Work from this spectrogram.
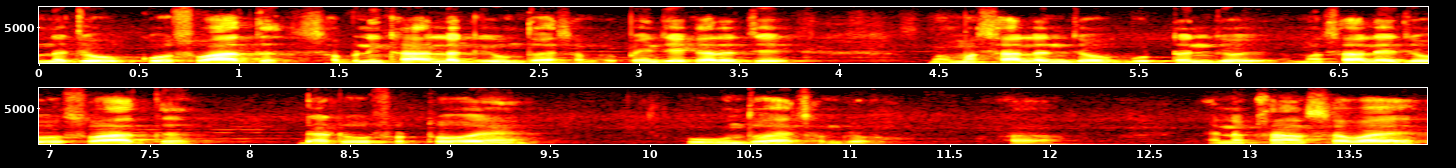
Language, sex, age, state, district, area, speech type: Sindhi, male, 45-60, Gujarat, Kutch, rural, spontaneous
